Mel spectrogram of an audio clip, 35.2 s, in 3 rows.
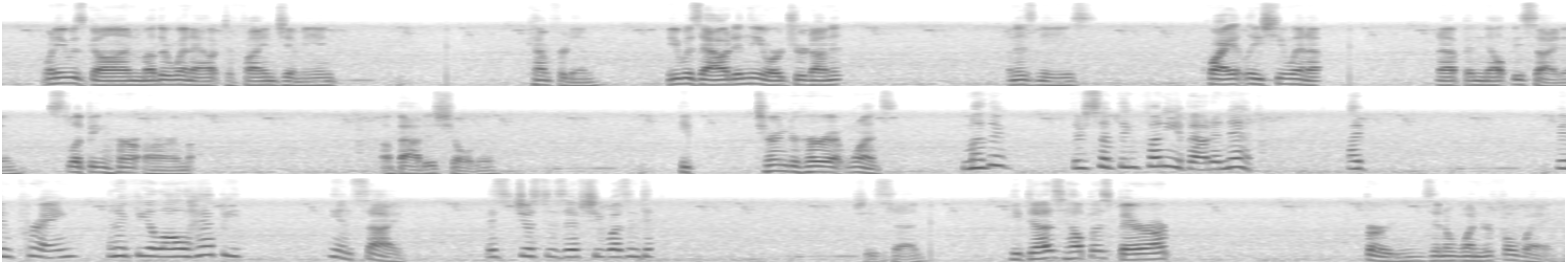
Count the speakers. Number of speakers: one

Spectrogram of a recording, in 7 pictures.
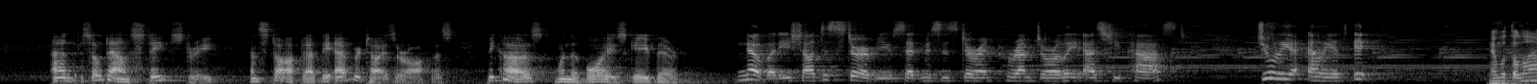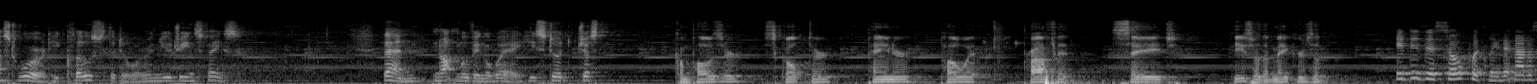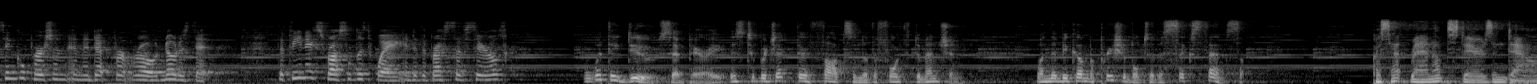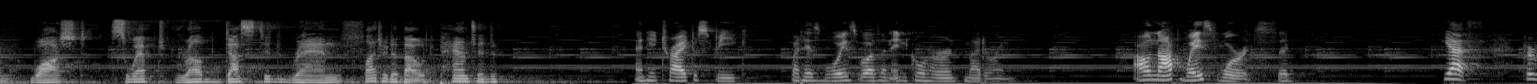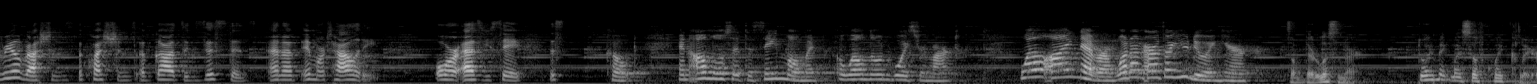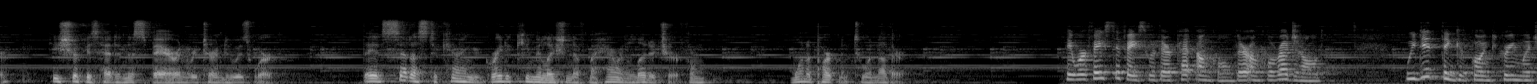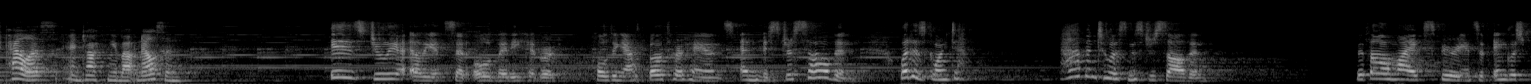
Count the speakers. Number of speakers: nine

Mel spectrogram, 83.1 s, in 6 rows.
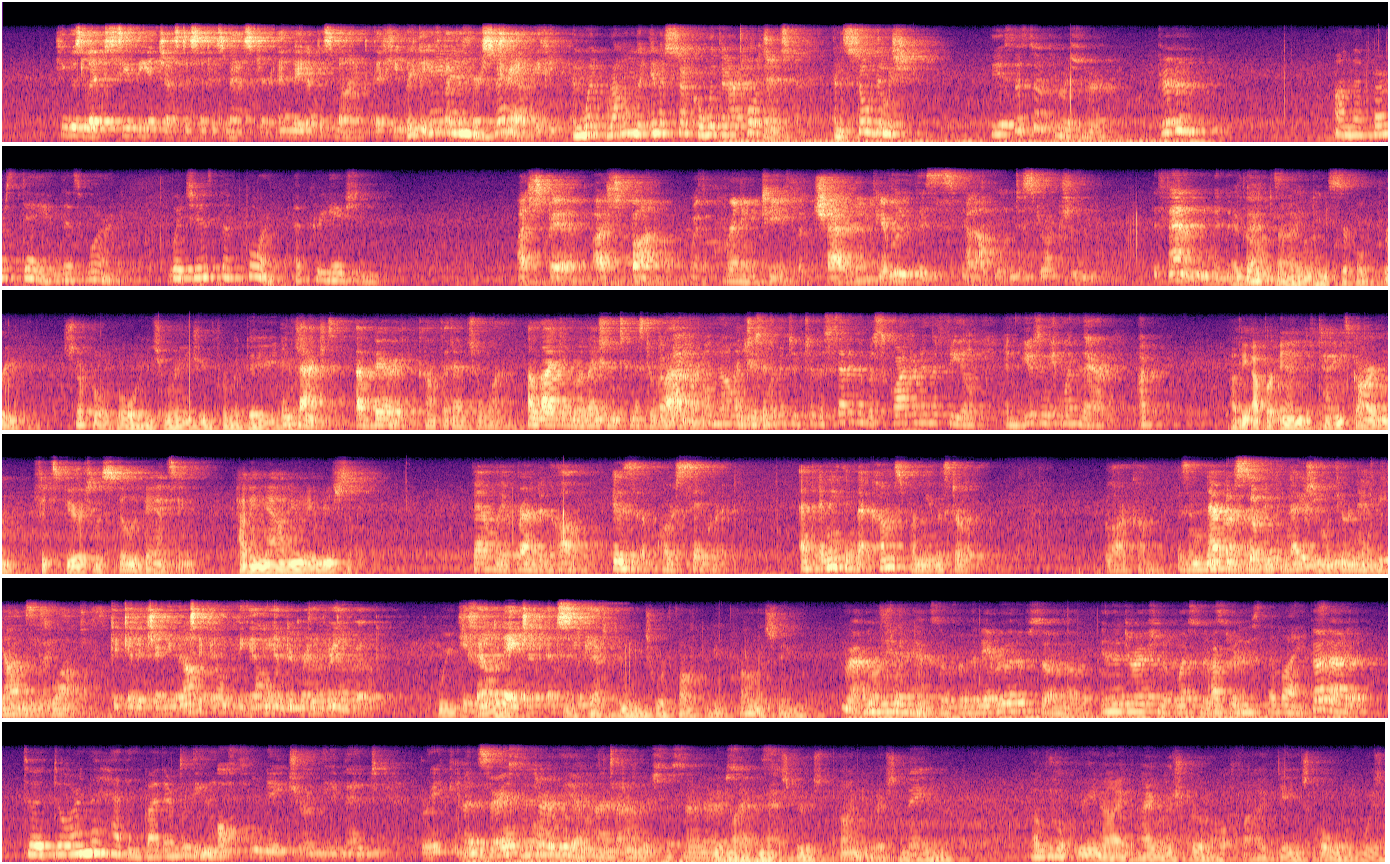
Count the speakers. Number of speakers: ten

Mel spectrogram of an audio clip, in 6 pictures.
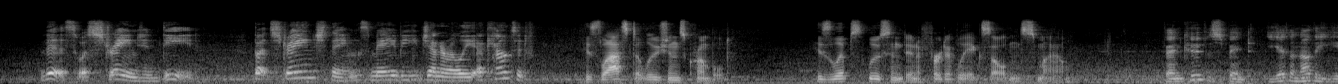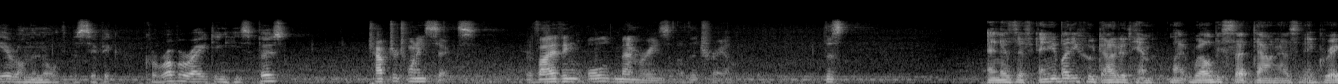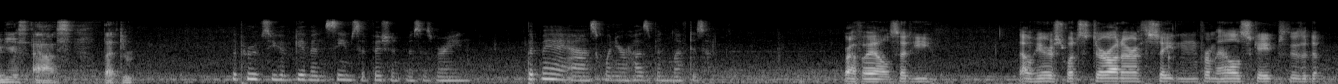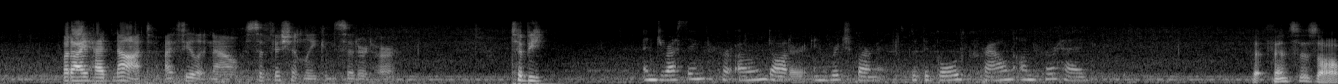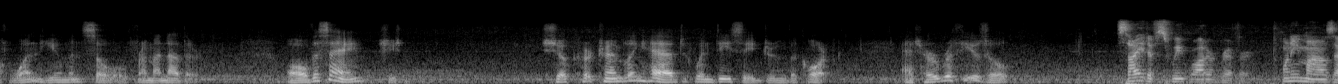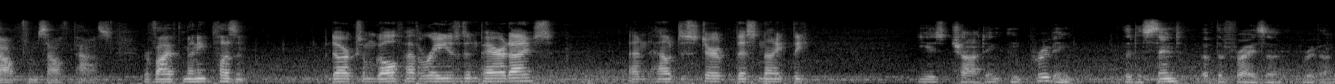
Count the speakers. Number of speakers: ten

